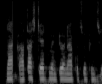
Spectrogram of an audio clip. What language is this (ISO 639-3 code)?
tel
